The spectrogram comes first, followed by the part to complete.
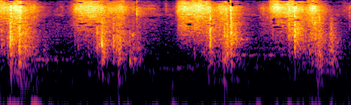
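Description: Paper pages of a textbook being flipped over by hand in quick succession, about four short papery swishes.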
